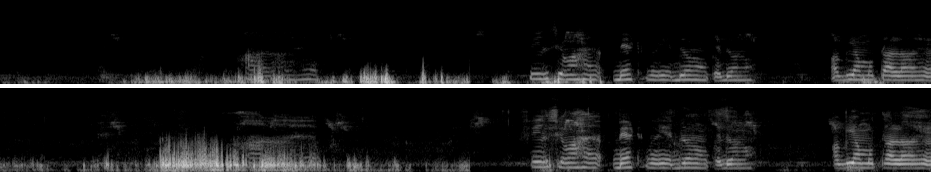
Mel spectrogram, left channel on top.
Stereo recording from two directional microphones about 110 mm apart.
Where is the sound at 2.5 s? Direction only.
5° right (ahead or behind).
